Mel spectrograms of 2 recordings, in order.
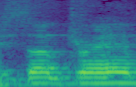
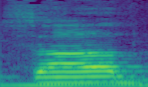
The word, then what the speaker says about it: subtrahend: it on your sheet, subtrahend, it has three syllables, okay?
